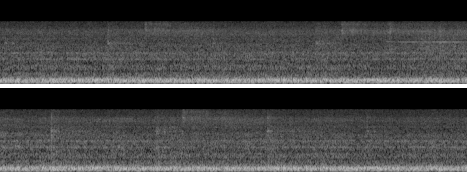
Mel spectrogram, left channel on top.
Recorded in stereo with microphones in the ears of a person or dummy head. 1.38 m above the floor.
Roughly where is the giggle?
I don't hear a giggle.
